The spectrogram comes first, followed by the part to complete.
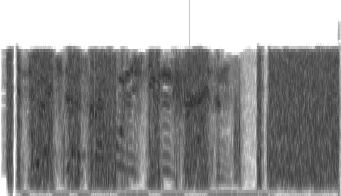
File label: Family Radio Service (FRS)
